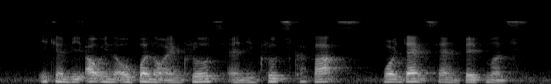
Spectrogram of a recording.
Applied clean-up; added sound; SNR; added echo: none; none; none; none.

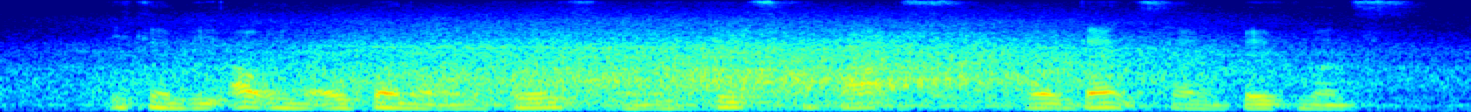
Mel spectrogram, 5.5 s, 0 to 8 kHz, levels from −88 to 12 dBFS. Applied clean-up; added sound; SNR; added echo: none; Train; 2 dB; none.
